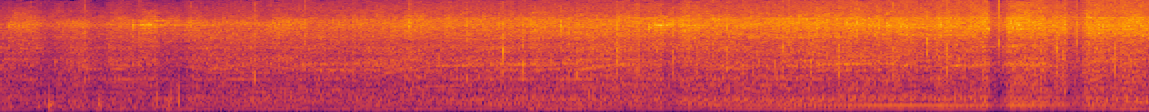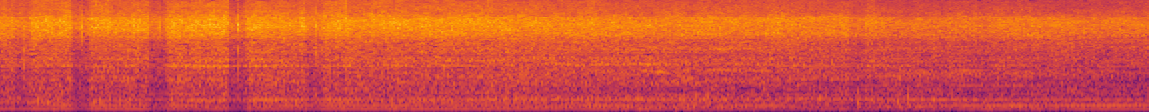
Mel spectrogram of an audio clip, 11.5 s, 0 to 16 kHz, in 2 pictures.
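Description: V8 engine of a three-wheeled monster truck chopper running as the truck drives past close by, getting louder over the first few seconds.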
